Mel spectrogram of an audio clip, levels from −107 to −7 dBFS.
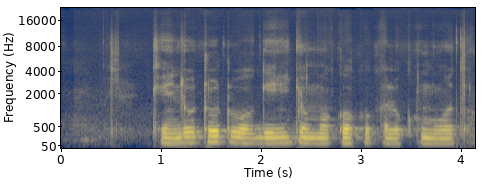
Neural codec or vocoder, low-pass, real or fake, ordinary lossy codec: codec, 44.1 kHz, 7.8 kbps, DAC; none; fake; none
